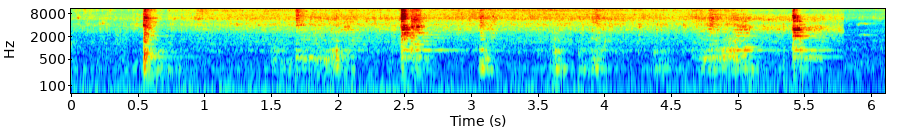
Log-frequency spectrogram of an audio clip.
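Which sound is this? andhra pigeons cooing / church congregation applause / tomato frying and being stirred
tomato frying and being stirred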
